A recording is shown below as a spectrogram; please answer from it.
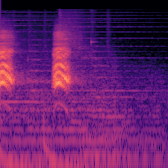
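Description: Crow cawing sound effect added in editing, the comic 'a crow flies past' cue for an awkward silence: two short harsh caws, one at the start and one under a second in, then it fades away, over soft background music.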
